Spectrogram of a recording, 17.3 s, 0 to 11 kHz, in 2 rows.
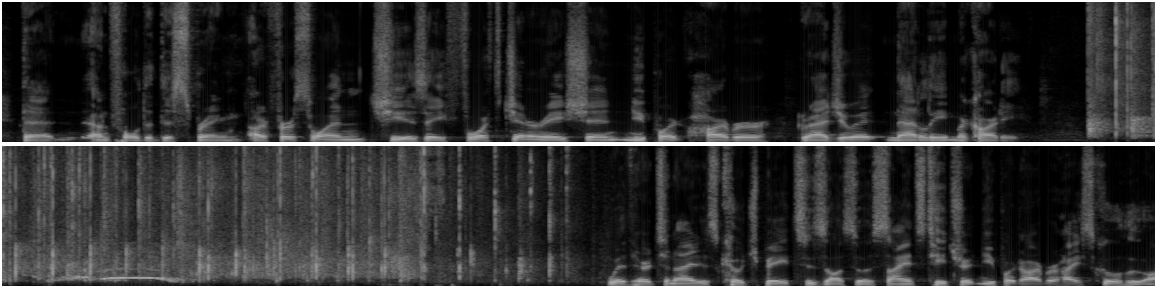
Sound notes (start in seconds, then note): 8.2 audience cheering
